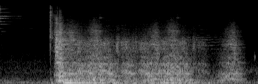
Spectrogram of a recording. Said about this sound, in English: In his car, Mickey puts a stack of lost dog posters on his passenger seat, then turns the key.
